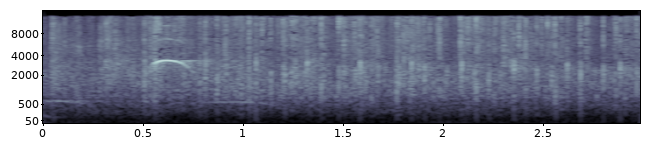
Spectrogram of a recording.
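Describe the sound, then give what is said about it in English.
An audience claps steadily, a dense, even wash of many hands with no pauses, and a brief high whistle rising above it near the start. The crowd is at the Bayfield Pavilion on the shores of Lake Superior in Bayfield, Wisconsin, at the kickoff of Bayfield in Bloom, during a live broadcast. “Yeah, you can clap.”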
